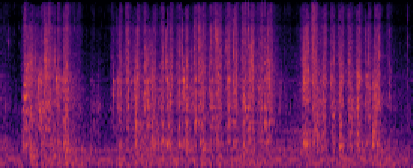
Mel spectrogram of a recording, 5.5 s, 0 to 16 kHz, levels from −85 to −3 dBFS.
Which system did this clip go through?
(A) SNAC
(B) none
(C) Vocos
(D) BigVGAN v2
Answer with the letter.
B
